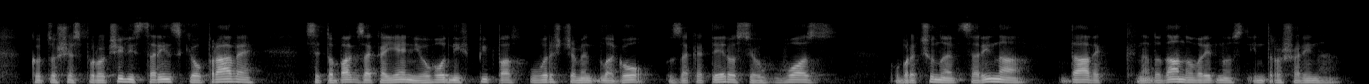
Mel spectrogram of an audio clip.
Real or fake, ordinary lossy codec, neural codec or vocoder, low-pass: fake; Opus, 32 kbps; codec, 16 kHz, about 1 kbps, DyCAST, with the encoder's durations; 7.2 kHz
